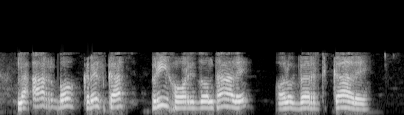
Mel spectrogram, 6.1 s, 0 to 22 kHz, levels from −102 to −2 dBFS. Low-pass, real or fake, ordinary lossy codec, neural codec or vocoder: 7.2 kHz; real; AAC, 16 kbps; none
